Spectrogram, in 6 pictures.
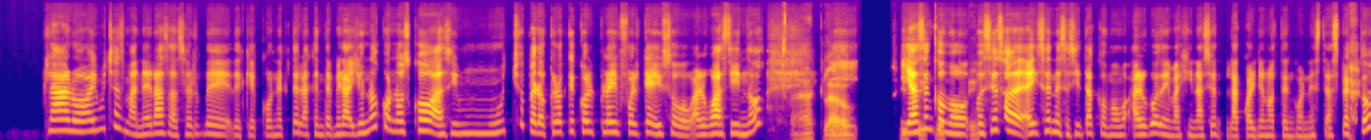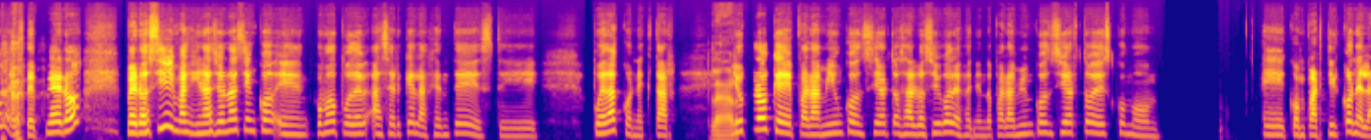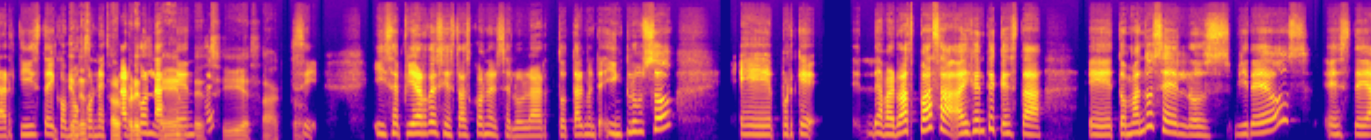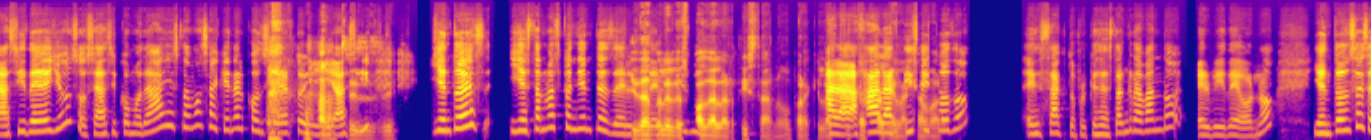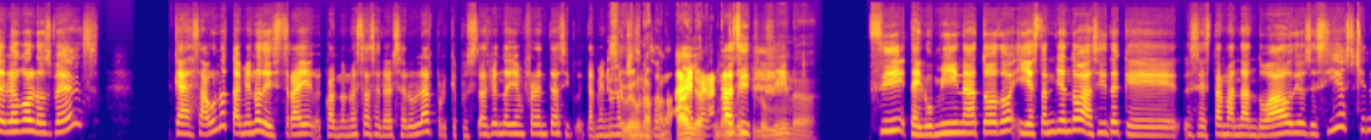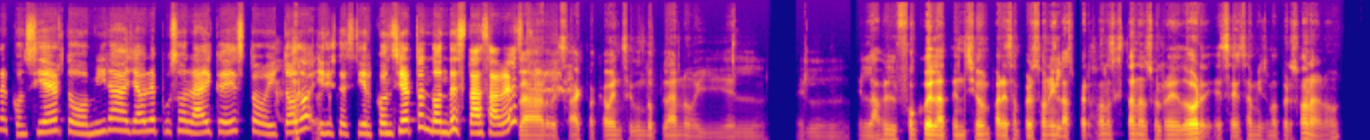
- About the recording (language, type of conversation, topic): Spanish, podcast, ¿Qué opinas de la gente que usa el celular en conciertos?
- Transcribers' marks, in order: chuckle; other background noise; chuckle; chuckle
